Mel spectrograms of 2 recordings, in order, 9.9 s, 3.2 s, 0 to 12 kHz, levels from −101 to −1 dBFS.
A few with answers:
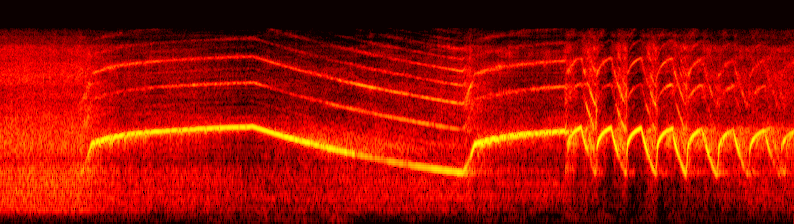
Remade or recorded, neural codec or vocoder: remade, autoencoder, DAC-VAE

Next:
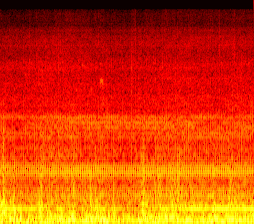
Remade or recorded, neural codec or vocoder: remade, autoencoder, DAC-VAE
